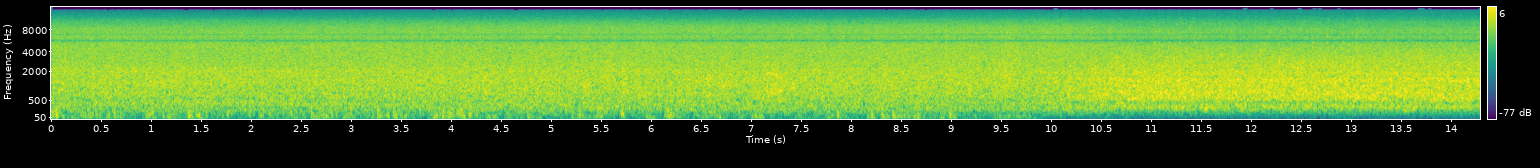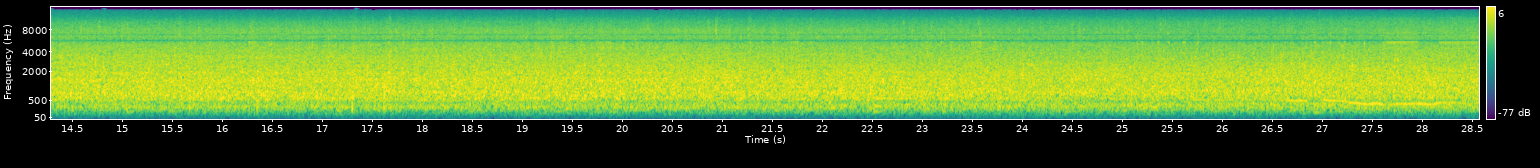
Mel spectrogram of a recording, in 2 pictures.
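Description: Water of a small woodland waterfall and stream rushing steadily over rocks. About ten seconds in, the sound turns brighter and a little louder, as the water of a small cascade splashes close by.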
